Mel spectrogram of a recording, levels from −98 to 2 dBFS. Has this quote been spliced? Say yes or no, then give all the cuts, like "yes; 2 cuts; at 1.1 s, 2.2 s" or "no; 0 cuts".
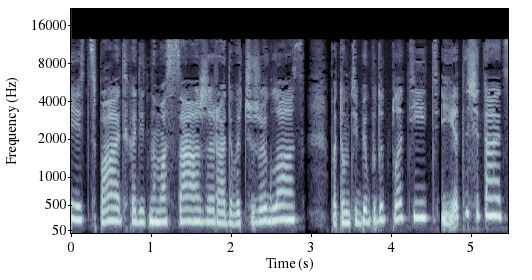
no; 0 cuts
